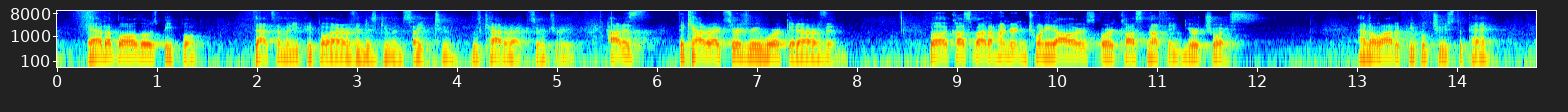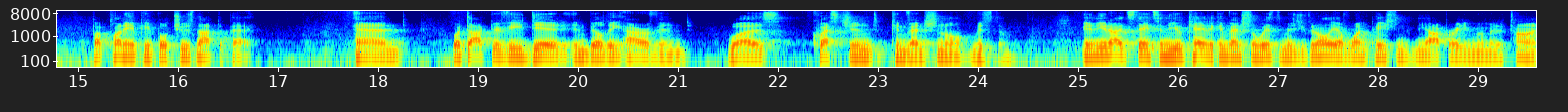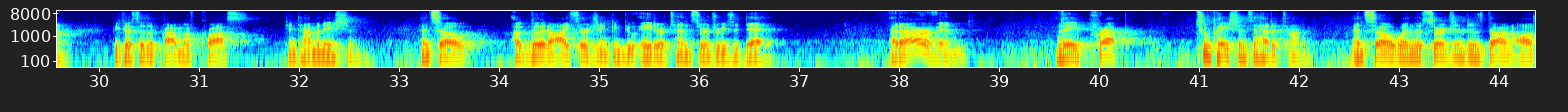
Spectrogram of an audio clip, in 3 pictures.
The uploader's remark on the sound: Live at the United Nations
